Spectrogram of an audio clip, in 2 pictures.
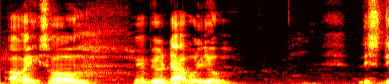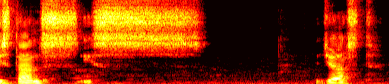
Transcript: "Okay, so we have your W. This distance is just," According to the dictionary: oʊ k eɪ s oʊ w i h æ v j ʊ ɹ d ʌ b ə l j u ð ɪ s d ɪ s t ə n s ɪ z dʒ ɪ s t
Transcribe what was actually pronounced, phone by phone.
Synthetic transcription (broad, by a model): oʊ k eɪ s oʊ w i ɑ b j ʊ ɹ d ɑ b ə l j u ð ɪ s d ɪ s t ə n s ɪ s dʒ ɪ s t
